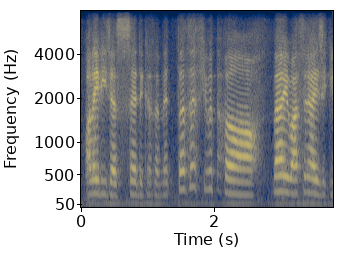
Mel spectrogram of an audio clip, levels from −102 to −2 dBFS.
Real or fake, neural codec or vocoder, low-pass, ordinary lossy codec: fake; codec, 16 kHz, 0.2 kbps, FocalCodec; 7.2 kHz; Opus, 16 kbps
